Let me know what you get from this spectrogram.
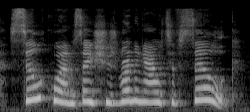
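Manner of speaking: high, loud alarm call; yell. A narrator's reading. Centipede reporting silk running out, yelling. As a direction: yell it up from below. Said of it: "yelled the centipede from below".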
